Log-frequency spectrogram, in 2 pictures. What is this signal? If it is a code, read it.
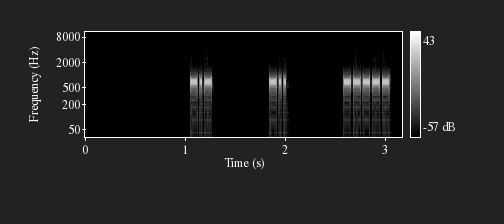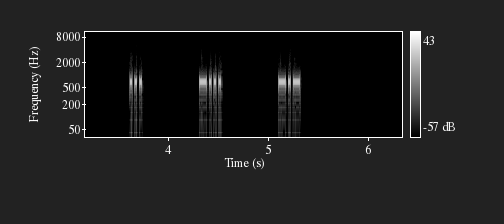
Morse code, heard as a keyed tone, about 52 wpm, spaced as for 14 wpm, 700 Hz. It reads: KD0SBK
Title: USA Call Signs - 6 Characters - 8x Character Spacing - 50wpm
